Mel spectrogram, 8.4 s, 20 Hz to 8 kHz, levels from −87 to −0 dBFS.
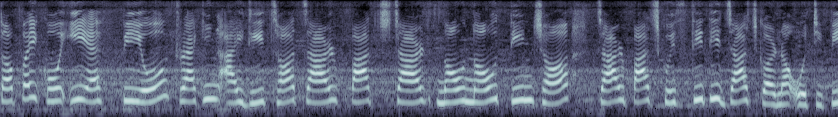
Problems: constant background noise, continuous background conversations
